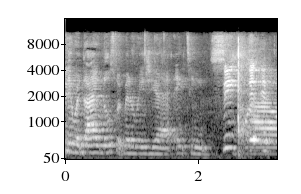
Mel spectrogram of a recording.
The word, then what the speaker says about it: menorrhagia: So I looked it up, and there is a term called menorrhagia. How you spell that? Menorrhagia. Menorrhagia. Menorrhagia. That's 5 syllables.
